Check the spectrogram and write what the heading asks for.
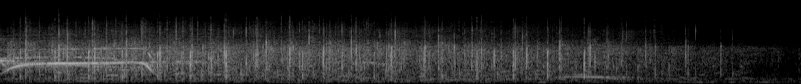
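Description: An audience applauds a graduate, with high, drawn-out cheers over the first second or so. The clapping then thins out and fades away toward the end.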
